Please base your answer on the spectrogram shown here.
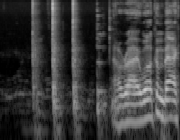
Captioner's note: gavel tapping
